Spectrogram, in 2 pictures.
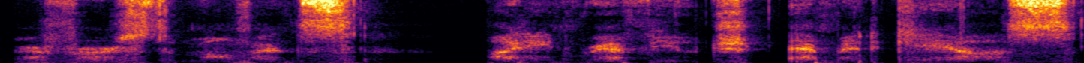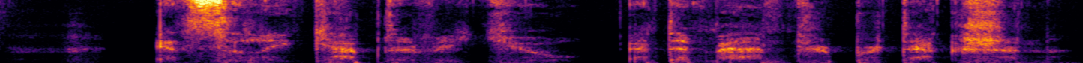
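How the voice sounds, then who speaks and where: A man whispering scripted ASMR narration in a hushed, unvoiced voice, close to the microphone. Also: unhurried, no room sound. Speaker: video host and narrator.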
